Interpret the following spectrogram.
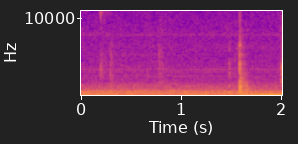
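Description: A low steady hum, with a single sharp click about one and a half seconds in.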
